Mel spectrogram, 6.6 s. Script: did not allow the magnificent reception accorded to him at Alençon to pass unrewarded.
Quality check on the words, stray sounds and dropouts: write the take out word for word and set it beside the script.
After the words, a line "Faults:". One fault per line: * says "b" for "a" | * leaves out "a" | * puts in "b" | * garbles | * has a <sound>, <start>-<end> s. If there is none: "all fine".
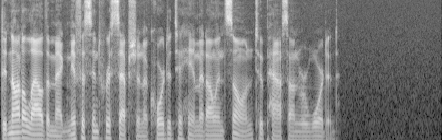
did not allow the magnificent reception accorded to him at Alençon to pass unrewarded.
Faults:
all fine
